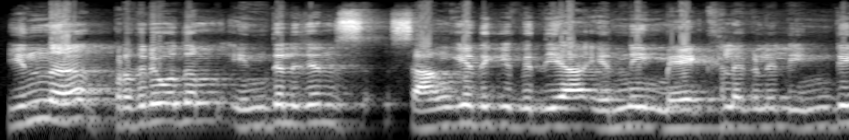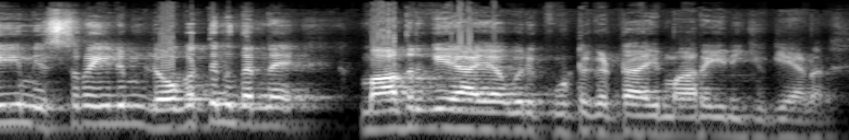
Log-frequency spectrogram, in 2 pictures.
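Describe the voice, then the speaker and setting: A man's voice: high-pitched, steady tone, moderate pace, a little mellow, echoey room. A man reading a scripted news voice-over in a firm, emphatic way. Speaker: news narrator.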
